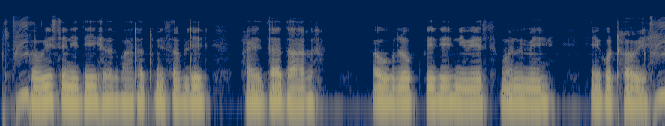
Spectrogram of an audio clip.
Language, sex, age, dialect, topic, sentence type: Chhattisgarhi, male, 18-24, Northern/Bhandar, banking, statement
